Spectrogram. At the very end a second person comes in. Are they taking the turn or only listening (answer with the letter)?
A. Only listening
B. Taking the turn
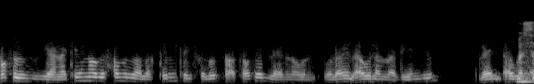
B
